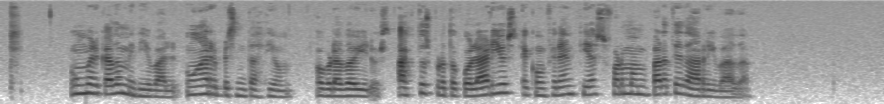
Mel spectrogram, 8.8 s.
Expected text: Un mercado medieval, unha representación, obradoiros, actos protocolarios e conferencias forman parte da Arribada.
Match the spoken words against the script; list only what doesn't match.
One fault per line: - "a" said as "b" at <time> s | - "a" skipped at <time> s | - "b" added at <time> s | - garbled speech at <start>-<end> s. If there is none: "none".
none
